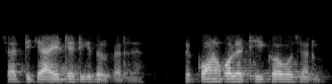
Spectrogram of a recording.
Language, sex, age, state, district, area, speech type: Odia, male, 18-30, Odisha, Rayagada, urban, conversation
